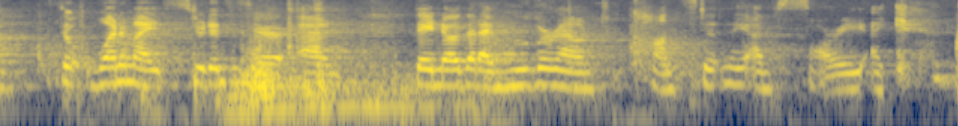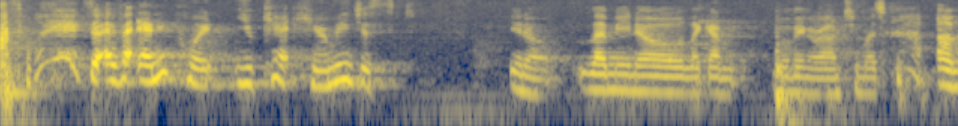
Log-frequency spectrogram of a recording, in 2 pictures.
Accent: India; born there; A good example of this is, I was born in India, right?

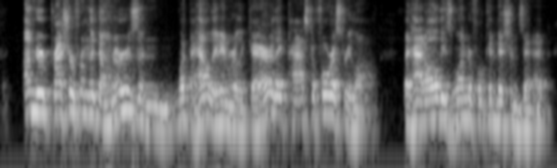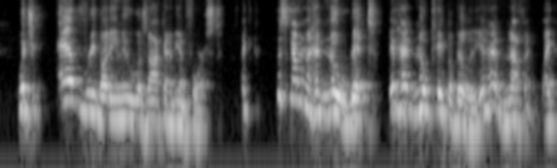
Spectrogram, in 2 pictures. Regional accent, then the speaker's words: Boise, Idaho, United States; I grew up in Boise, Idaho, and if any of you have heard of Boise

